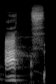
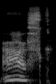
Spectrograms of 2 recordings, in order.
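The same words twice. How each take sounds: First: It is said with her Guyanese accent. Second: It is said with a standard pronunciation.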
